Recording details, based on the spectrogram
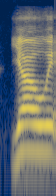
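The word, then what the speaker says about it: Yahweh: But ah sa consensus ng mga scholars, ang sabi nila Yahwe ang pinakamalapit na bigkas doon sa tetragram.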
